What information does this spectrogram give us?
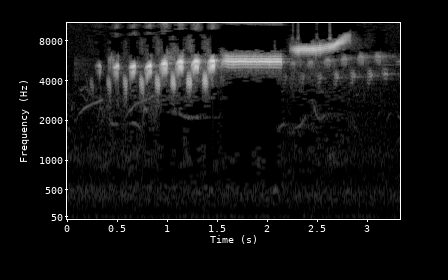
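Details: Song of the Yellowhammer, Emberiza citrinella: a run of rapid, rising chirps, then a long steady note, then a higher, slowly rising drawn-out tone. A few faint notes trail after.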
